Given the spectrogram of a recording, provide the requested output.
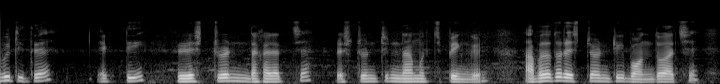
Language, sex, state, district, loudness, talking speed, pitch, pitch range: Bengali, male, West Bengal, North 24 Parganas, -20 LUFS, 125 wpm, 140 Hz, 135-155 Hz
